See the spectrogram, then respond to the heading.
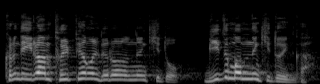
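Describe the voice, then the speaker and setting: A male preacher with a high, very lively voice delivers a sermon at a prayer meeting. He puts questions to his listeners and swings between hushed asides and loud, impassioned cries. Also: fast talker. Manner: asks the congregation questions.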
